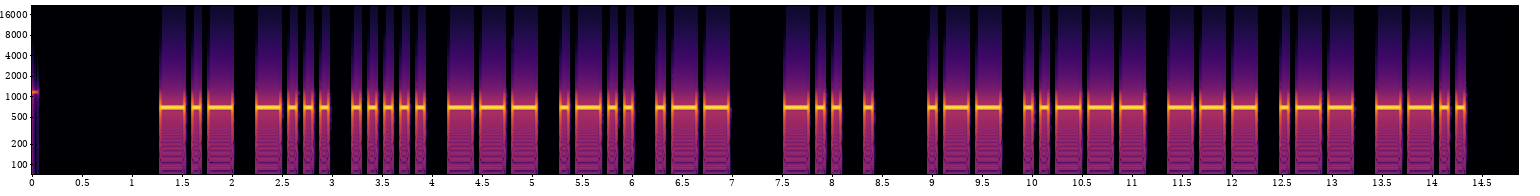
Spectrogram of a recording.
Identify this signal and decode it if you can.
Morse code, heard as a keyed tone, about 16 wpm, 700 Hz. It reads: KB5OLW DE W2OWZ
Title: USA Callsign DE Callsign 15wpm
